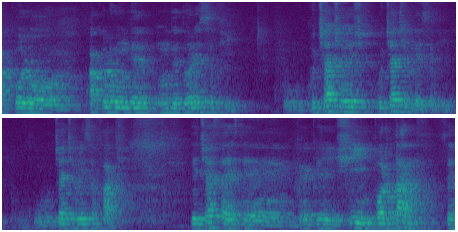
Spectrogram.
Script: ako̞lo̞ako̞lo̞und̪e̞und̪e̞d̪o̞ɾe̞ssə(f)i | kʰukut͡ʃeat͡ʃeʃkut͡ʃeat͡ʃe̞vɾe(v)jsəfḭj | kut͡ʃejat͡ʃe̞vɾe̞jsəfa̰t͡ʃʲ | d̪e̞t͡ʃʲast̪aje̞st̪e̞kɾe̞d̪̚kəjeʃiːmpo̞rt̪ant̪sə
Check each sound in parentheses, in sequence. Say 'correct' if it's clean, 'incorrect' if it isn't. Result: correct, incorrect: none

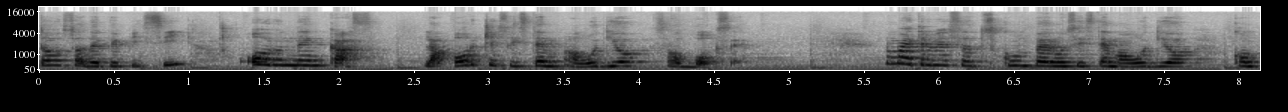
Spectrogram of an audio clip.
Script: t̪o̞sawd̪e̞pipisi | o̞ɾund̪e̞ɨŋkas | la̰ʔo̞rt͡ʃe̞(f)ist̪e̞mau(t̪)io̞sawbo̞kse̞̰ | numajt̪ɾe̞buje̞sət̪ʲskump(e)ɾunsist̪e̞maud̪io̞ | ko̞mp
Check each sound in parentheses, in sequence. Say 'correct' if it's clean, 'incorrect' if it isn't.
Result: incorrect: s, incorrect: d̪, correct

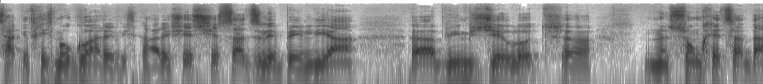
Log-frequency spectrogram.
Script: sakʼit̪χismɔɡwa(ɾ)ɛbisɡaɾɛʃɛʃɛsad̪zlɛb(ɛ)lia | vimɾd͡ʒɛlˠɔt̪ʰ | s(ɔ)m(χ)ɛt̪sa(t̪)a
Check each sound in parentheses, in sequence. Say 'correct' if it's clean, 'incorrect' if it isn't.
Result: correct, correct, correct, correct, incorrect: d̪

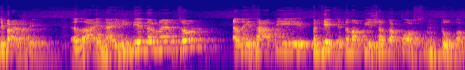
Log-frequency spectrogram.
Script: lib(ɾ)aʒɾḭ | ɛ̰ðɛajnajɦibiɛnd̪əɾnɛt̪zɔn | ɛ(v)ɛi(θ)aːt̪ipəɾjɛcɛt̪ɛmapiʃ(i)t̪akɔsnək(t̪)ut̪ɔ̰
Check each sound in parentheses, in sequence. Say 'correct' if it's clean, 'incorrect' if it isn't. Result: correct, incorrect: ð, correct, incorrect: a, correct

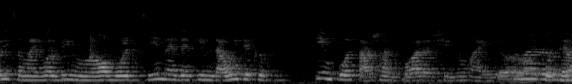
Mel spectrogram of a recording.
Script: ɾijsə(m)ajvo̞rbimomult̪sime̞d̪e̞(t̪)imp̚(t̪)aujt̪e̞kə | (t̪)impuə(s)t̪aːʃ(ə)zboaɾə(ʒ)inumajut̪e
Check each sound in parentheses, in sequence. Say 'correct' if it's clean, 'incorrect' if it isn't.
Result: correct, correct, incorrect: d̪, correct, correct, incorrect: a, incorrect: ʃ

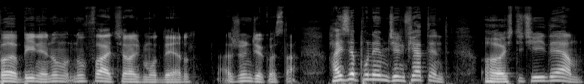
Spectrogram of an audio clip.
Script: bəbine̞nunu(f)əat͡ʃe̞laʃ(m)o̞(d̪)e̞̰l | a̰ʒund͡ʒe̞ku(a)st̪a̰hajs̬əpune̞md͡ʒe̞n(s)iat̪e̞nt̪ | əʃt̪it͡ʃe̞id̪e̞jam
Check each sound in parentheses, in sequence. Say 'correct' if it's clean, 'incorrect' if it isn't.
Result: correct, correct, correct, incorrect: ə, incorrect: f

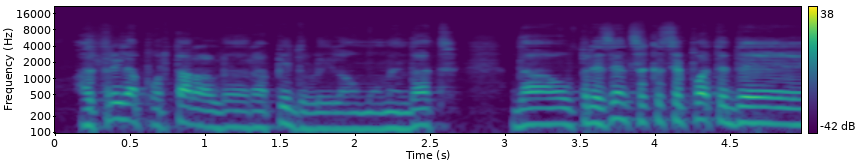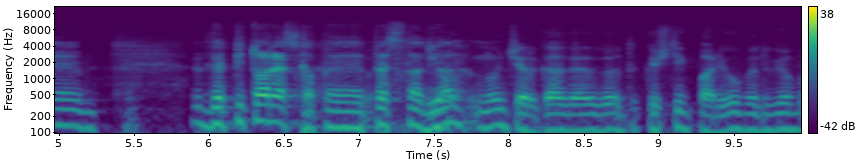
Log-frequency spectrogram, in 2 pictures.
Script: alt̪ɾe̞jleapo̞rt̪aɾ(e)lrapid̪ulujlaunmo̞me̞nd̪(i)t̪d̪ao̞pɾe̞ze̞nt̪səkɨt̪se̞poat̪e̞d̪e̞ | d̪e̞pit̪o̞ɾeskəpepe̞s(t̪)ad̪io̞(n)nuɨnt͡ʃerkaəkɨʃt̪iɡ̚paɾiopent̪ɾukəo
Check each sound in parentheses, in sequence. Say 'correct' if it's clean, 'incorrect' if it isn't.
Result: incorrect: a, incorrect: a, correct, correct

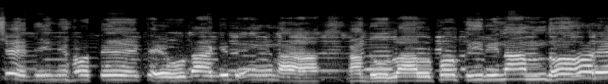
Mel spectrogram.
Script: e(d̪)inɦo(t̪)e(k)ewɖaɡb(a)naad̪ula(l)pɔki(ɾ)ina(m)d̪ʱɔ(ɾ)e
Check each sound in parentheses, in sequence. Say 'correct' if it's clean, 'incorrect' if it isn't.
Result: correct, correct, correct, incorrect: e, correct, correct, correct, correct

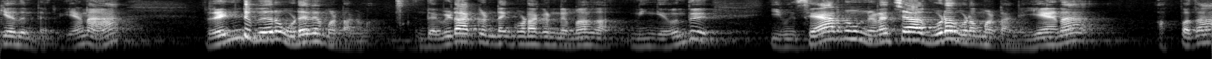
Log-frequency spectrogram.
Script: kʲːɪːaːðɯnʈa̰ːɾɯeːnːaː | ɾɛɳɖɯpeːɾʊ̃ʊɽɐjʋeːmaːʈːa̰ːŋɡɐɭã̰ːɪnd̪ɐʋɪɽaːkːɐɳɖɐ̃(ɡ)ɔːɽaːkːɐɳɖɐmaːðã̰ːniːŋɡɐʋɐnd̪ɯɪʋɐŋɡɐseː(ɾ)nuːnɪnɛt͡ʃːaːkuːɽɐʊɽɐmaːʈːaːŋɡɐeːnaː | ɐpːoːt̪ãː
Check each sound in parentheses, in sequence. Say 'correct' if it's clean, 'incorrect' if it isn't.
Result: incorrect: k, correct

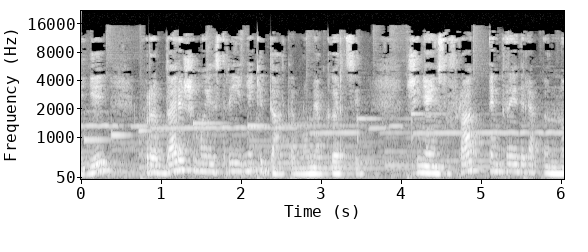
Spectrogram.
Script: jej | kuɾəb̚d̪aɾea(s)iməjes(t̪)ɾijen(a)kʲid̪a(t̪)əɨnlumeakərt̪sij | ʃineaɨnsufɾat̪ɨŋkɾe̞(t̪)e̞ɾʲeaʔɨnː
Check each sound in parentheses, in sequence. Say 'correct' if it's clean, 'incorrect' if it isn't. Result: incorrect: ʃ, correct, incorrect: e, correct, incorrect: d̪

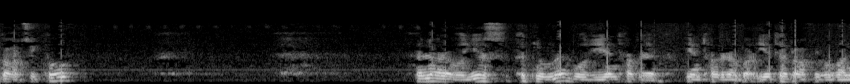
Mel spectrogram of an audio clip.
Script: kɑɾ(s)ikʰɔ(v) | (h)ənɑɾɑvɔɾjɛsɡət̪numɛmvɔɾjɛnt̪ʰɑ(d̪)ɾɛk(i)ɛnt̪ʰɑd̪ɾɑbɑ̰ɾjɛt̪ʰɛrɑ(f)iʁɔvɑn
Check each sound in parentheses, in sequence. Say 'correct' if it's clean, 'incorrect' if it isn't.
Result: incorrect: t͡s, correct, correct, correct, incorrect: j, correct

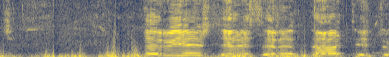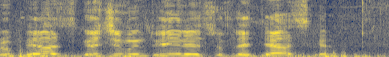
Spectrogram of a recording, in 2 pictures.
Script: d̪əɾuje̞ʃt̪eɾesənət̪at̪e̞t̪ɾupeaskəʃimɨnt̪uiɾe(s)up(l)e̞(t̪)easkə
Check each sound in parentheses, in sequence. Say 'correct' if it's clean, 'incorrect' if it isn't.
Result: correct, correct, correct

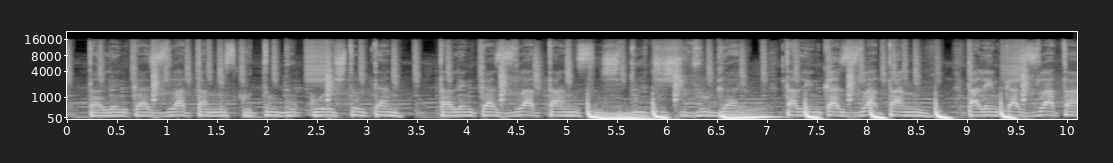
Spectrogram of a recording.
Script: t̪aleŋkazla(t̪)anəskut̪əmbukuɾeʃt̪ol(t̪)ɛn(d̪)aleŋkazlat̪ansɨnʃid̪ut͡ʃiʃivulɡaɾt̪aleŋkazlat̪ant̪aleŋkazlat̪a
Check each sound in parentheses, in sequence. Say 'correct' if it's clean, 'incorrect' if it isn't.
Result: correct, correct, incorrect: t̪

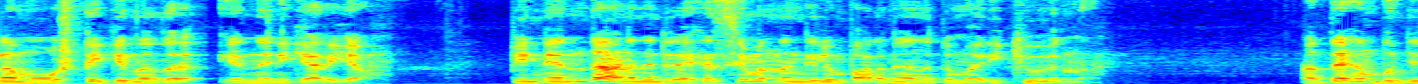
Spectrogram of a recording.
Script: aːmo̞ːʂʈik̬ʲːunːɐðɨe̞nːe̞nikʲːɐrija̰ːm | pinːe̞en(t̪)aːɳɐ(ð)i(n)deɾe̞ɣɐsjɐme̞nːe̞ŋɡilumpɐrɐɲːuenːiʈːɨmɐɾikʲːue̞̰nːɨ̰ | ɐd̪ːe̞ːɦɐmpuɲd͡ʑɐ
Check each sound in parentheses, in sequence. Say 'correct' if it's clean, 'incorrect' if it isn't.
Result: incorrect: d̪, correct, correct

